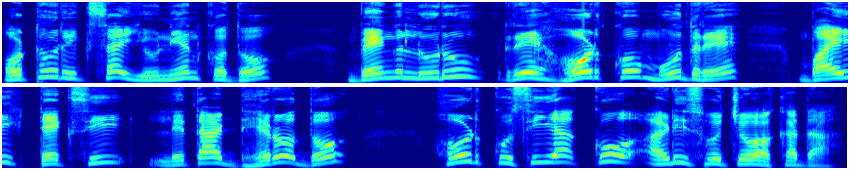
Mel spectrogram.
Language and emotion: Santali, angry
